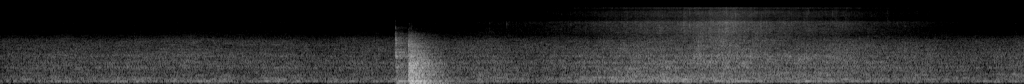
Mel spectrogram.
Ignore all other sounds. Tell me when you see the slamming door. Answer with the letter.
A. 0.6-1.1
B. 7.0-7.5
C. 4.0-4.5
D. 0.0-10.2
C.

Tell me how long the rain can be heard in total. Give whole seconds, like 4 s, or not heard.
10 s.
